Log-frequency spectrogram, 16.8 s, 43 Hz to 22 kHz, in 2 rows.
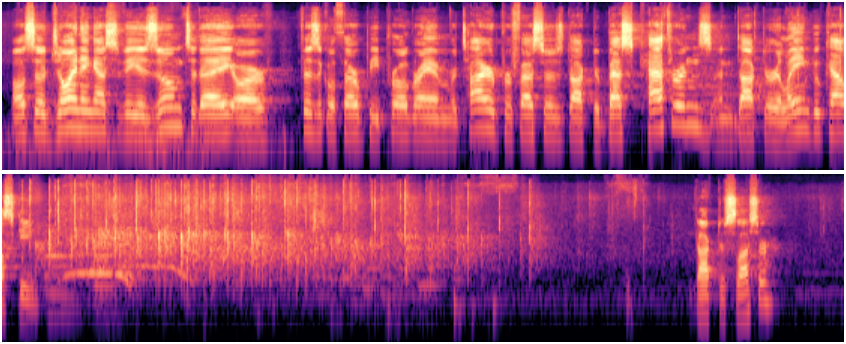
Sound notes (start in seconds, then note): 8.6 applause; 16.3 light music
